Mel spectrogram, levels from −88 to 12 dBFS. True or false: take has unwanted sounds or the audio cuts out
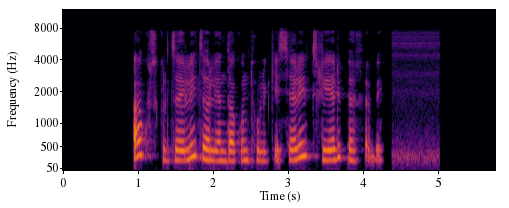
false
